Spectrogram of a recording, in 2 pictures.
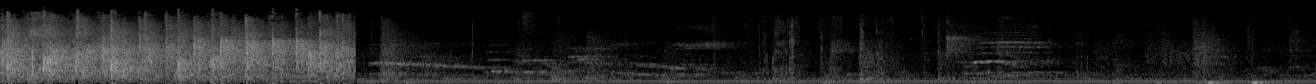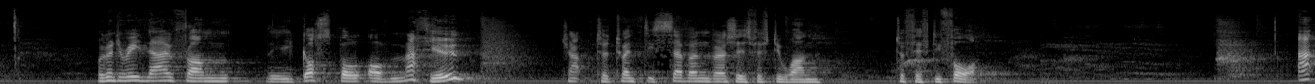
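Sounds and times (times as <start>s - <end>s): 
audience applause: 0.0s - 3.6s
speech: 14.2s - 18.1s, 18.8s - 21.5s, 22.1s - 23.0s.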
